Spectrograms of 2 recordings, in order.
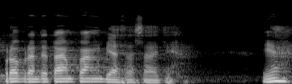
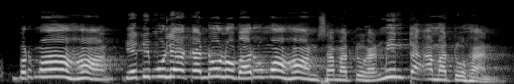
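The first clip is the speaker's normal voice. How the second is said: emphatic preaching; 11 semitones higher, 3 dB louder than usual. Real, not acted. Preacher stressing point.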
